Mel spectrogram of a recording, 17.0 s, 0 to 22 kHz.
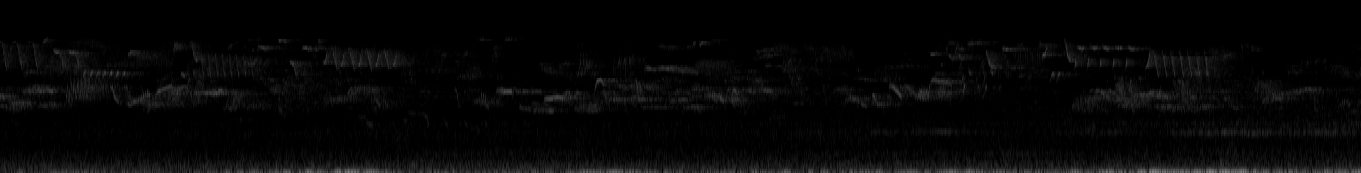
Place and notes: Katesgrove, Reading, UK - Dawn Chorus
The birds were singing so loudly I couldn't sleep, so I decided to record them instead, by suspending a pair of Naiant X-X microphones out of the window.
22 May, 04:00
